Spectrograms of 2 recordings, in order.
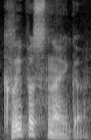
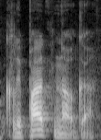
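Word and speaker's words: קליפת נוגה: namely a fourth Kelipah called Kelipos Noiga. I'm pronouncing it in the Ashkenazic way, or Kelipat Noga.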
